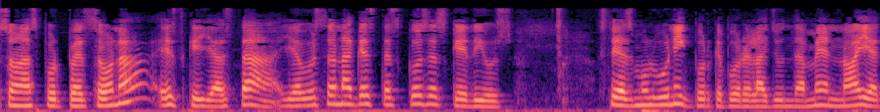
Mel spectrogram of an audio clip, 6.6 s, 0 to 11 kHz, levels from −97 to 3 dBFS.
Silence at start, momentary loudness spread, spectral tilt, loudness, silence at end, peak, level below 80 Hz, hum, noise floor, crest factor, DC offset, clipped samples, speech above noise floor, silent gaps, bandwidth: 0 s; 6 LU; -5 dB/octave; -21 LUFS; 0 s; -4 dBFS; -42 dBFS; none; -43 dBFS; 16 dB; under 0.1%; under 0.1%; 22 dB; none; 8.8 kHz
